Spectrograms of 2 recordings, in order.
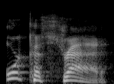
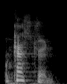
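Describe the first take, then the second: First: Slow "Orchestrad", stressing both OR and STRAD; two stresses. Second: "orchestrad" as or-KES-trud, last syllable weak; low "orchestrad", stressed on KES; natural English stress. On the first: Streamer teaching stress patterns, "Orchestrad" as OR-kuh-STRAD. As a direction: hit first and last syllable of "Orchestrad". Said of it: "we're stressing two syllables there". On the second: Streamer testing English stress, "orchestrad" as or-KES-trud. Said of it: "is the third to last syllable". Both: Shown as a demonstration.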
